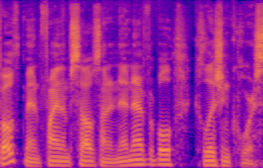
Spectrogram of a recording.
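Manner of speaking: ordinary talk, nothing marked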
